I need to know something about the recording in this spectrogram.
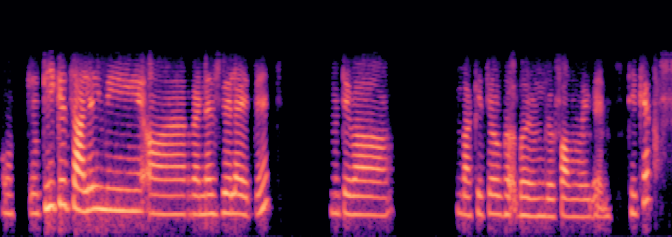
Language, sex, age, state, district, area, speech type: Marathi, female, 30-45, Maharashtra, Mumbai Suburban, urban, conversation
